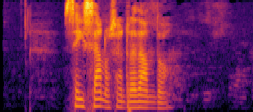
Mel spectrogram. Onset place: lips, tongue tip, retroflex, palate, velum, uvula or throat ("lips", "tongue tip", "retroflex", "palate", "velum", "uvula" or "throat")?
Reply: tongue tip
